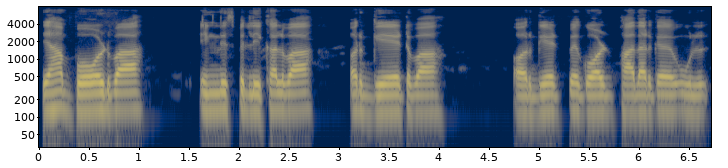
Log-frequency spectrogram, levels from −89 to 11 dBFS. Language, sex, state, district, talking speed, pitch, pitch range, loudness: Hindi, male, Jharkhand, Sahebganj, 150 wpm, 125 Hz, 120-130 Hz, -17 LUFS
